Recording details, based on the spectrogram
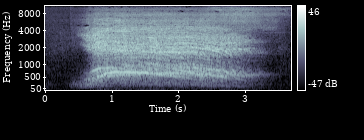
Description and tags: Audience Unison Yes
Recorded with Sony HXR-MC50U Camcorder with an audience of about 40.
crowd, audience, yes, unison, mob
